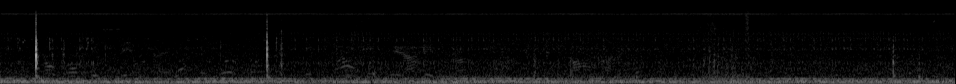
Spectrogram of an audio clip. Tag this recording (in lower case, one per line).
vehicle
